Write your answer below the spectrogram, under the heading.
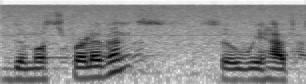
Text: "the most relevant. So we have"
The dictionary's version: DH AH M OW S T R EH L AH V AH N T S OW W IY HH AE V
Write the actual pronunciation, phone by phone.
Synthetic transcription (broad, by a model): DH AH M OW S T R EH L AH V AH N T S OW W IY HH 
